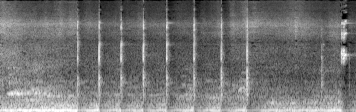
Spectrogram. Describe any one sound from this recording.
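Metal tools click and tap against an engine part.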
